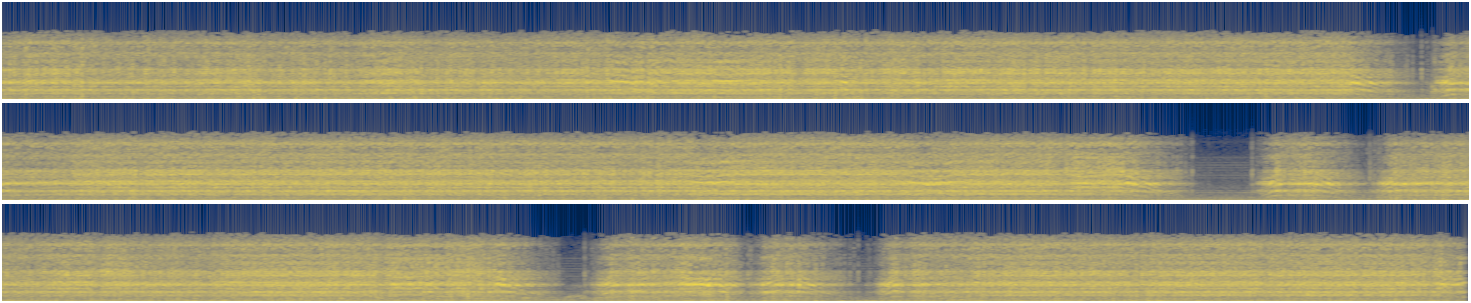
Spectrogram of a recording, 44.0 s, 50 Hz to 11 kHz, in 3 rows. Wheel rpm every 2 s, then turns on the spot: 190, 200, 200, 190, 200, 200, 170, 120, 200, 200, 200, 200, 190, 50, 130, 200, 200, 100, 110, 150, 200, 190.
none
